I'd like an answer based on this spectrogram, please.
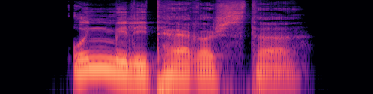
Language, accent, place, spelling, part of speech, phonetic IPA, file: German, Germany, Berlin, unmilitärischste, adjective, [ˈʊnmiliˌtɛːʁɪʃstə], De-unmilitärischste.ogg
- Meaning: inflection of unmilitärisch: 1. strong/mixed nominative/accusative feminine singular superlative degree 2. strong nominative/accusative plural superlative degree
